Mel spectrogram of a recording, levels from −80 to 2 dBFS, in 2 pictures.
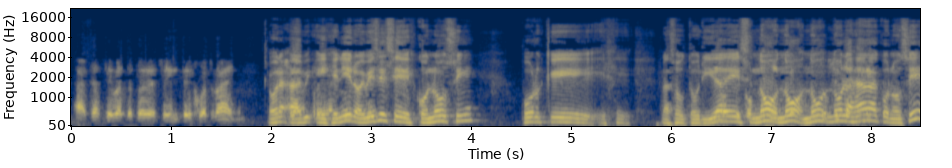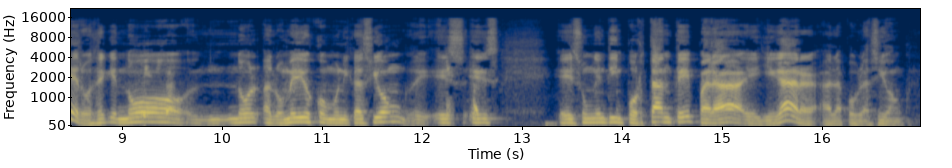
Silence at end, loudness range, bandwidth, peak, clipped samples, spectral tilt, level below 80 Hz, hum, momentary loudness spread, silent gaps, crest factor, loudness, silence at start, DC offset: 0.15 s; 5 LU; 16 kHz; 0 dBFS; under 0.1%; -5 dB/octave; -52 dBFS; none; 11 LU; none; 16 dB; -17 LUFS; 0.05 s; under 0.1%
